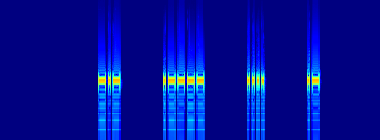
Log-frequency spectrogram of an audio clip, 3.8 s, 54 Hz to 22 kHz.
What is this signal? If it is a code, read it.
Morse code, heard as a keyed tone, about 53 wpm, spaced as for 17 wpm, 700 Hz. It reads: K1HA
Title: USA Call Signs - 4 Characters - 6x Character Spacing - 50wpm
